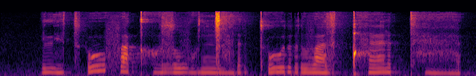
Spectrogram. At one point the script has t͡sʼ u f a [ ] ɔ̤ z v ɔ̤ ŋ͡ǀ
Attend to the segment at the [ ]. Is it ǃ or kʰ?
kʰ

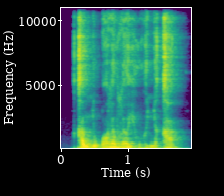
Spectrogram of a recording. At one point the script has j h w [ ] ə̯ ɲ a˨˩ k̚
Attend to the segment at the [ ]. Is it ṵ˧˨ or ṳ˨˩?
ṳ˨˩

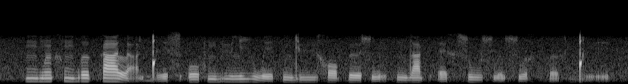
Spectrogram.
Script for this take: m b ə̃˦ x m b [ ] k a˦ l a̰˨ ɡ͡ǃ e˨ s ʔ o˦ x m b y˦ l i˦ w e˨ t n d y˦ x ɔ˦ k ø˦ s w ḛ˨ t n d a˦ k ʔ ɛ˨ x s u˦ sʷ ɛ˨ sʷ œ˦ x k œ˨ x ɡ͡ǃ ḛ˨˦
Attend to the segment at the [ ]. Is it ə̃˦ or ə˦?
ə˦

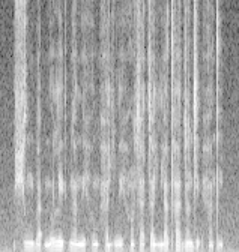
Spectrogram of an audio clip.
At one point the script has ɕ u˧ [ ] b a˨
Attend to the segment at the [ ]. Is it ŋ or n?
ŋ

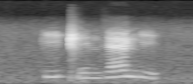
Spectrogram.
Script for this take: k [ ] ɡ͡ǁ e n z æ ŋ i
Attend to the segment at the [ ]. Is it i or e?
i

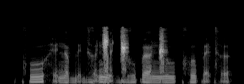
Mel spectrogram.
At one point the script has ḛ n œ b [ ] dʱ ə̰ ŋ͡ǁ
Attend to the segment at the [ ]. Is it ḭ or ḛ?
ḛ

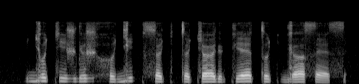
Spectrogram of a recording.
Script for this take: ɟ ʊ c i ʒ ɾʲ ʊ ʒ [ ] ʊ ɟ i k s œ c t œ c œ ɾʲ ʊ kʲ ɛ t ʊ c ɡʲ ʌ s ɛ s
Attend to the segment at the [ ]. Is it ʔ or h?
h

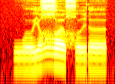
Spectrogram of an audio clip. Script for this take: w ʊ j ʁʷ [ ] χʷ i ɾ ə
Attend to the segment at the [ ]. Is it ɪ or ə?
ɪ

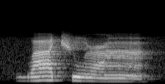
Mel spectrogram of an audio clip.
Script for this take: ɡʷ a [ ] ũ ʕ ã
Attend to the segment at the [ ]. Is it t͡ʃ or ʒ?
t͡ʃ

